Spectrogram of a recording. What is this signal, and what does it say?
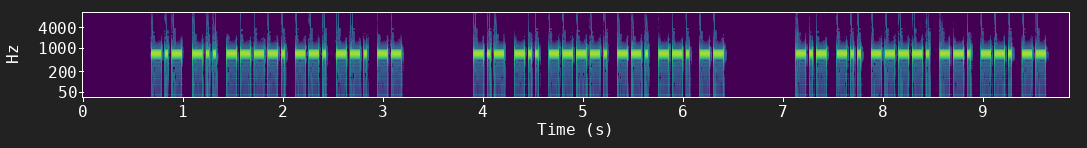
Morse code, heard as a keyed tone, about 36 wpm, 700 Hz. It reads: KD9GGM KD9GGM KD9GGM
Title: USA Call Signs - 6 Characters - Repeated 3x - 35wpm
